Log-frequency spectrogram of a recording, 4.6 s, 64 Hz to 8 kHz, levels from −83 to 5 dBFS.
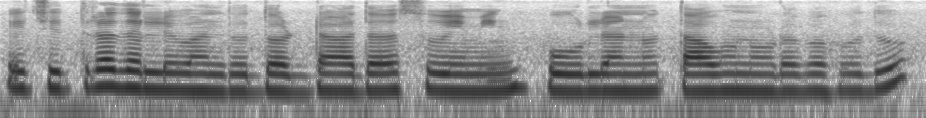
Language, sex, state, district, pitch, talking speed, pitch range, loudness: Kannada, female, Karnataka, Bidar, 195 Hz, 115 wpm, 195-215 Hz, -17 LUFS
